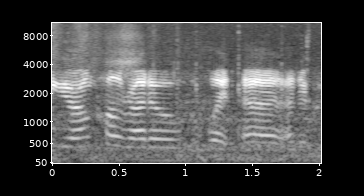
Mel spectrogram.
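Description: Speech only: a voice heard over a phone's speaker, thin and narrow-sounding, in several short phrases.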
